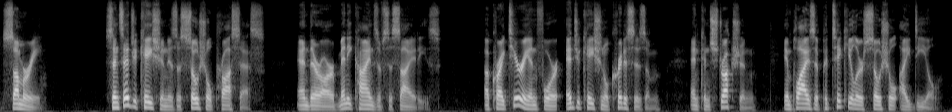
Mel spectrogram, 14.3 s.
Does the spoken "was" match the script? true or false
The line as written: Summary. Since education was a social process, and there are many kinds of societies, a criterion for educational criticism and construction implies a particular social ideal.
false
